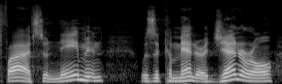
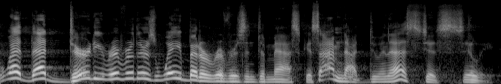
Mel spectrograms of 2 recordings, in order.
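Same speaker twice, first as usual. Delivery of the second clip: mock upset; 2 semitones higher than usual. Army commander balks at the dirty river, acted indignation. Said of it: "he actually gets upset".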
